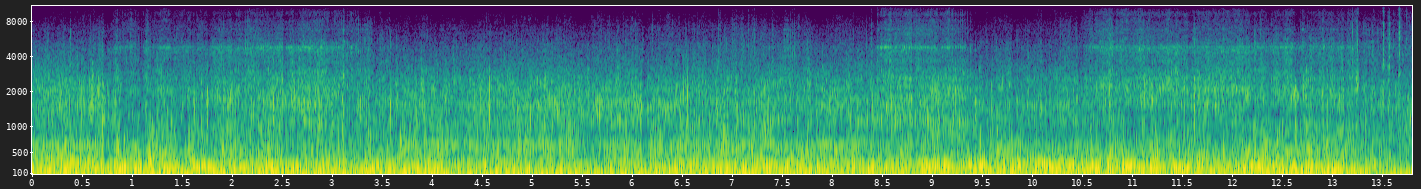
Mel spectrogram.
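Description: Wind buffets loudly against a microphone.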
